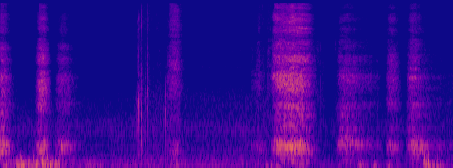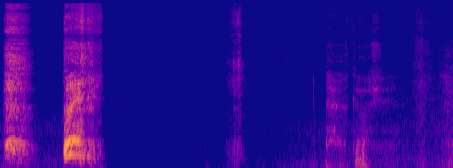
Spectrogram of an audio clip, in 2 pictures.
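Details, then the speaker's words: Sneezing with a cold: a run of several loud explosive sneezes with sharp indrawn breaths between them, then quiet. "Excuse me. I'm gonna sneeze again."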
